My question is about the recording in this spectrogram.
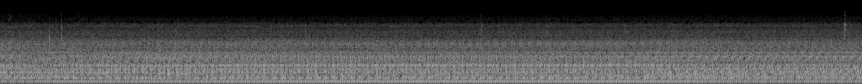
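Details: Truck diesel heard from in the cab during the pre-trip applied brake test: a steady even idle with a low drone and no knocks. Primary air builds from 85 to 100 psi in 21 seconds; normal idle.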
